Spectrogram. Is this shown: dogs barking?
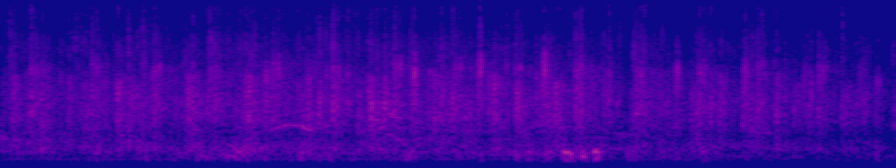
no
